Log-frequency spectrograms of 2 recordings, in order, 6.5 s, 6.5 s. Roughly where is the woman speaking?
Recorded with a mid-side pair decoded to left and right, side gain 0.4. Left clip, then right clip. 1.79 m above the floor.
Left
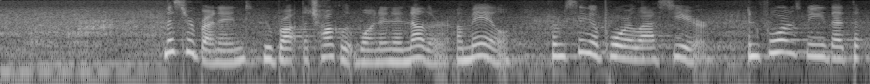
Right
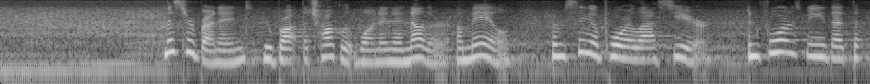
Ahead.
